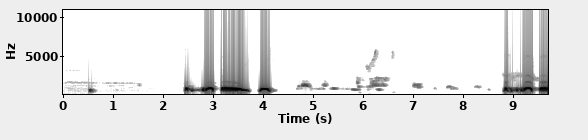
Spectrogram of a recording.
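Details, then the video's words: A spotted dove calling to entice wild doves: a quick stammered lead-in, a long full coo dropping in pitch and a short final hoot, repeated once after about six seconds of near silence. "tiếng cu gáy gọi, tiếng chim cu gáy kích bổi nhanh nổi nhất"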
